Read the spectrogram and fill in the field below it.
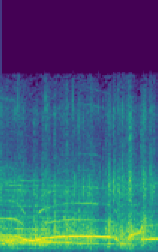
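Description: An audience at a Smart Value program event cheers and shouts together, a loud, continuous wash of voices with whoops and yells and no single speaker standing out.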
